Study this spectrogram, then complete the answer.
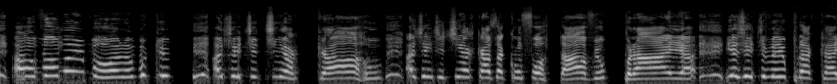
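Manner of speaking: high, loud, slow tearful pleading; mock-sob his wife begging to go home; wife begging her husband to leave, tearful and high; wife's crying plea. E minha esposa chorando.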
